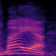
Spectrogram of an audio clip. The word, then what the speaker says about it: Meyer: está George Maya. Se escribe Meyer, si lo quieren buscar, porque está compitiendo.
